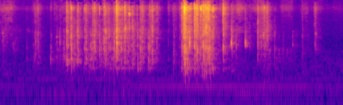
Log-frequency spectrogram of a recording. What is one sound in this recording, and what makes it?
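Plastic toy pieces rattle and clatter in a basket.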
